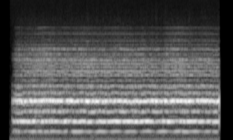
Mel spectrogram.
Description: Sing; Hylics

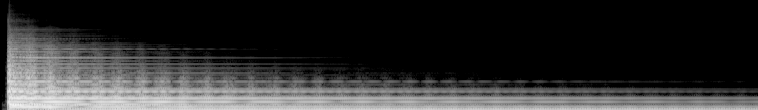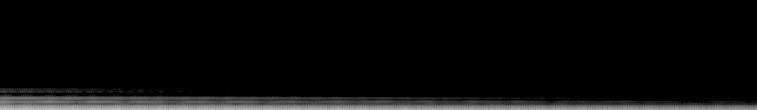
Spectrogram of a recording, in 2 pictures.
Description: A minor up; Hylics

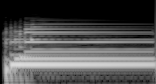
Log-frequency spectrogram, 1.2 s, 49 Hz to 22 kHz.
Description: GS7 down; Hylics

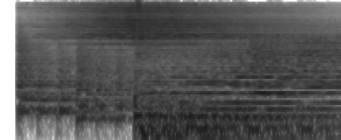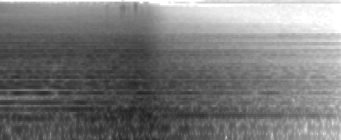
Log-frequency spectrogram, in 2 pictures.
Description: Jingle; Fate Tiger Colosseum; Fate-Tiger Colosseum ORIGINAL SOUND TRACK [Complete Edition]

